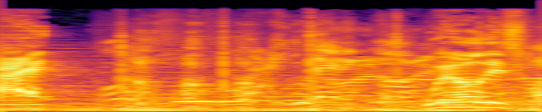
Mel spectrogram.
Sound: evil Bens murmur in agreement

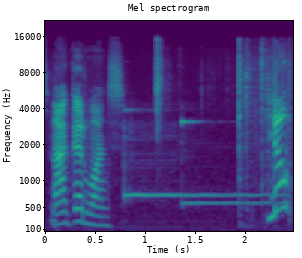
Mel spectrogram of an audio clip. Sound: doorbell rings

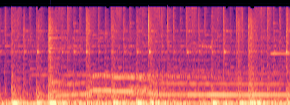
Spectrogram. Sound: wolf howling

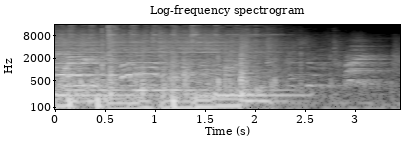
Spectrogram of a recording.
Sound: shouts

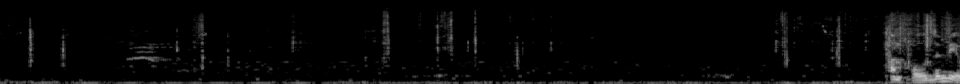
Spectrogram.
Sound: birds chirping

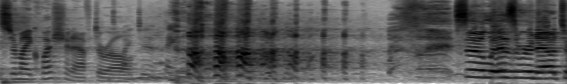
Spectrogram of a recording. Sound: laughter

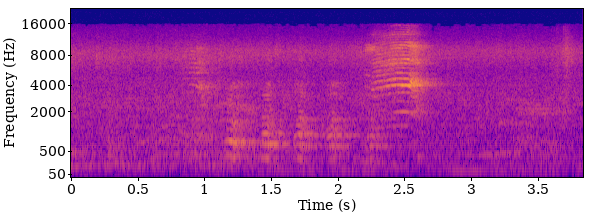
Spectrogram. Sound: trainer laughing

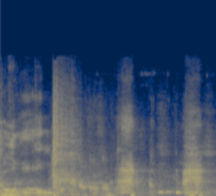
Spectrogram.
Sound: girls giggling

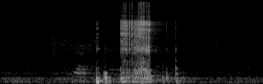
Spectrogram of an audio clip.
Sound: creaking sound

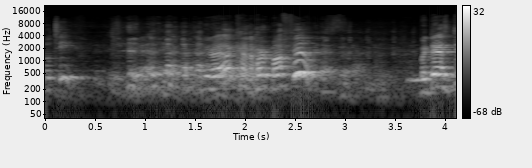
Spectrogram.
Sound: audience laughing

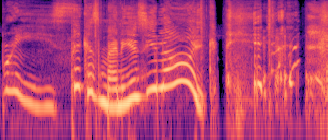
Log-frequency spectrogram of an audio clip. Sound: giggling

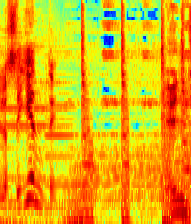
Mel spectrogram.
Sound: in Japanese

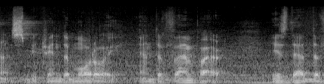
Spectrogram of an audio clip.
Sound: speaking in foreign language

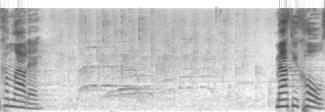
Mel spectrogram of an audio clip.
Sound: audience applauds

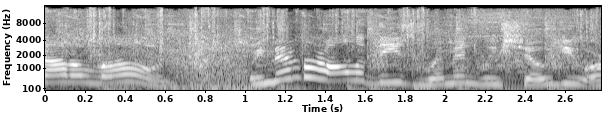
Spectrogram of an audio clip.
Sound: camera snapping

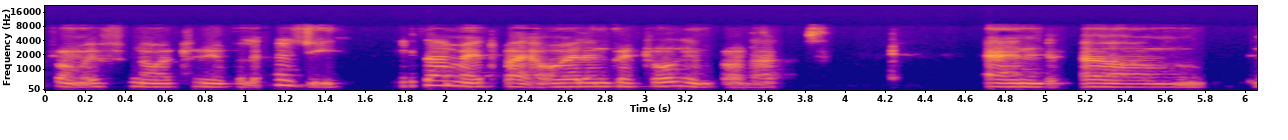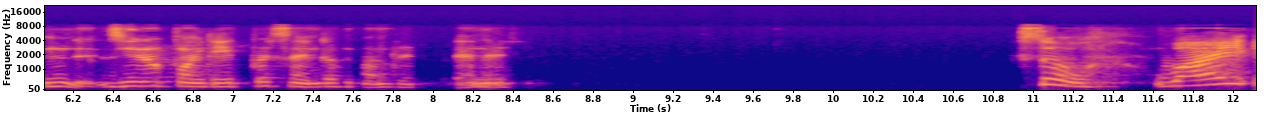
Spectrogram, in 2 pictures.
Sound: audio static

